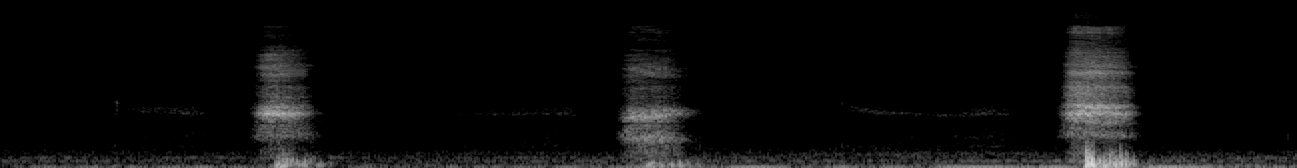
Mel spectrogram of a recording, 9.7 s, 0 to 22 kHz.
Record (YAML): exhalation_length: 9.7 s
exhalation_amplitude: 3030
exhalation_signal_mean_std_ratio: 0.38
survey_phase: beta (2021-08-13 to 2022-03-07)
age: 18-44
gender: Female
wearing_mask: 'No'
symptom_cough_any: true
symptom_runny_or_blocked_nose: true
symptom_shortness_of_breath: true
symptom_headache: true
symptom_change_to_sense_of_smell_or_taste: true
symptom_loss_of_taste: true
smoker_status: Ex-smoker
respiratory_condition_asthma: false
respiratory_condition_other: false
recruitment_source: Test and Trace
submission_delay: 3 days
covid_test_result: Positive
covid_test_method: RT-qPCR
